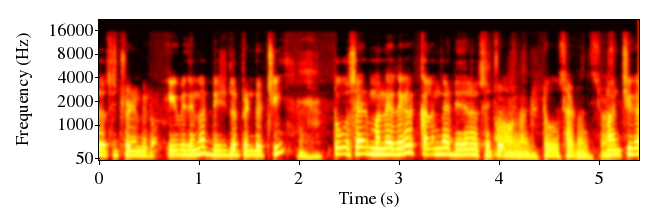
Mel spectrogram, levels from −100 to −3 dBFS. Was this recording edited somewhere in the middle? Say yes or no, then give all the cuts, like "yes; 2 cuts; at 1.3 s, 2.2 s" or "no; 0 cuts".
no; 0 cuts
